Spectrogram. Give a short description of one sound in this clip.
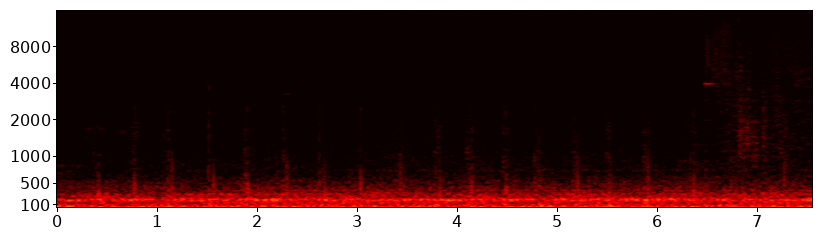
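Footsteps tap steadily on a hard metal floor.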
